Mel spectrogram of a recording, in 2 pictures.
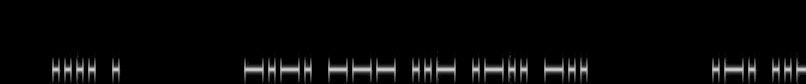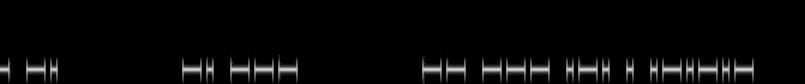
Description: Morse code, heard as a keyed tone, about 21 wpm, 700 Hz. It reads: HE COULD RUN NO MORE.
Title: 3x Word-Spacing - Sentences from Top 300 Words - 20wpm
